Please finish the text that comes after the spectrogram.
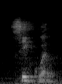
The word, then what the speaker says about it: SQL: Que suena igual que SQL. ¿Se entiende? ¿Cómo se pronuncia SQL entonces? SQL.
